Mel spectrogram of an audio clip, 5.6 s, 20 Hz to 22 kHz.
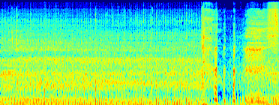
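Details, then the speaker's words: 2020 KTM 690 SMC R with Arrow exhaust (dB killer, cat), open airbox and new 15-tooth front sprocket, riding: steady deep single-cylinder drone, then sharp irregular pops and crackles on deceleration; more popping since the gearing change, cause unconfirmed. "er and i get a lot more popping which sounds freaking amazing but at the same time i'm a bit like oh i hope since i do have to go a lot through the city with this i hope i don't get picked up by the police one day"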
